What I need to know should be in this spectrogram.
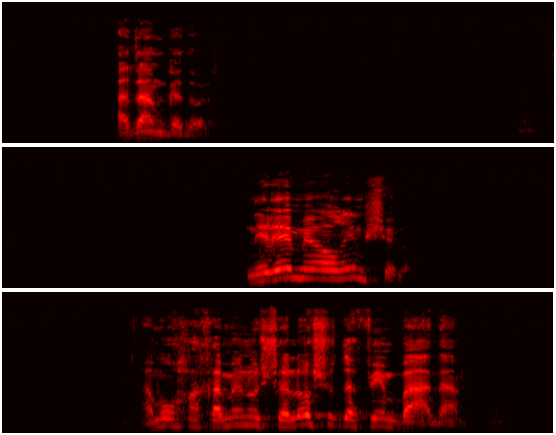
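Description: An elderly man speaks with animation into a microphone, pausing between phrases.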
